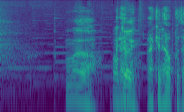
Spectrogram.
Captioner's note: exhales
